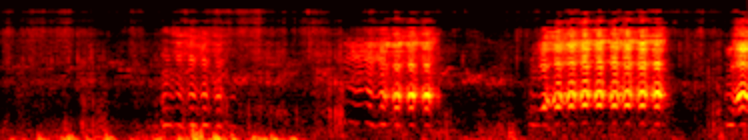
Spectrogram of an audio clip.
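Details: Baby goat loudly calling its mother so she will feed it, after watching her eat; three strained, wavering bleats lasting up to a second each, the longest near the end, with low shuffling and handling noise beforehand.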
